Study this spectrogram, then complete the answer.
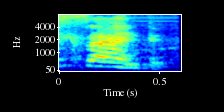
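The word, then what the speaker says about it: scent: तो हमेशा याद रखिए कि एस के आगे अर्थात एस के बाद हमेशा सी क्या होता है, साइलेंट होता है।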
